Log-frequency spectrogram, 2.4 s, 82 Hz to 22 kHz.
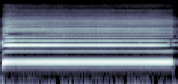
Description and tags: Harmonica 3 hole draw
I recorded the sound of a single 3-hole draw.
Note, Single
